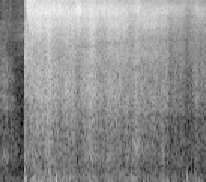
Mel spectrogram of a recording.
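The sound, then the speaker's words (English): Air hisses out of a hole in an inflatable boat far out in a bay: a sharp, loud, high-pitched rush that starts abruptly after a moment of quiet and holds steady, with a few faint low bumps underneath. “And they heard the one sound you do not want to hear on an inflatable boat.”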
